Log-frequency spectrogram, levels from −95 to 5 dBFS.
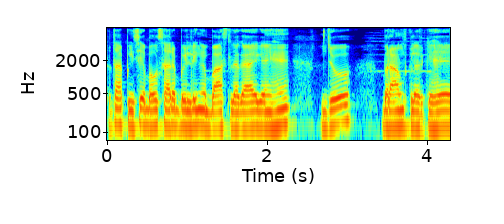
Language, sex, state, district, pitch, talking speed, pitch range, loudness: Hindi, male, Jharkhand, Ranchi, 125 Hz, 210 wpm, 120-130 Hz, -16 LUFS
